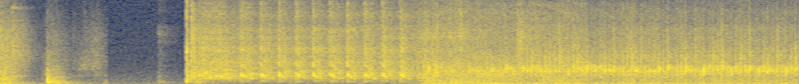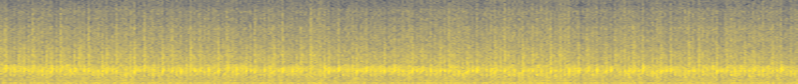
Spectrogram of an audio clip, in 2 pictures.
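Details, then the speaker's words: Nissan GQ Patrol diesel started after battery charging: cranks briefly, fires and settles into a steady, even idle with smooth clatter; the earlier engine or injector knock is gone. "what it sounds like now that engine knock injector knot whatever it is gone"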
